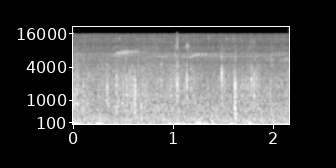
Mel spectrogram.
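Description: Near silence, with a few faint ticks.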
